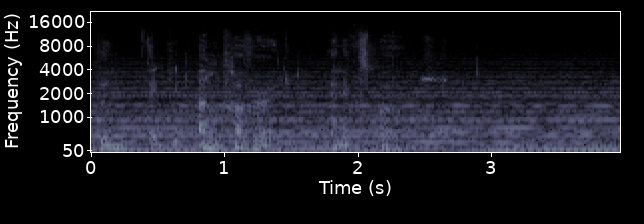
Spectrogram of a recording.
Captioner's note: voiceover; slow instrumental music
